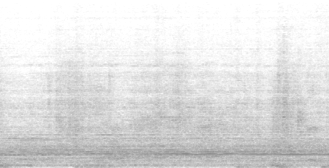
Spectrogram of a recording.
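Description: Steady room noise: an even hiss with a thin, steady high whine running through it.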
